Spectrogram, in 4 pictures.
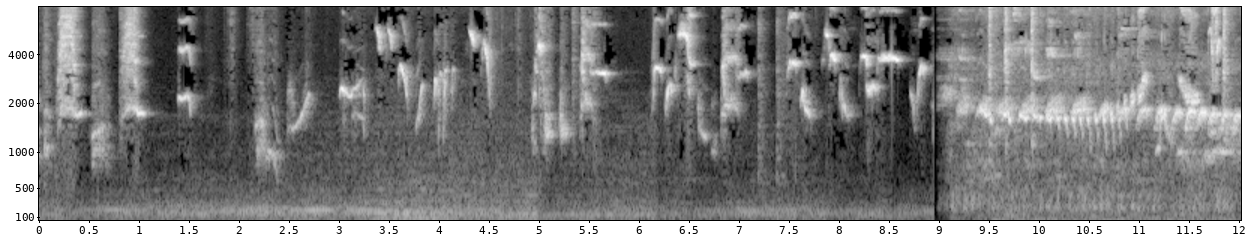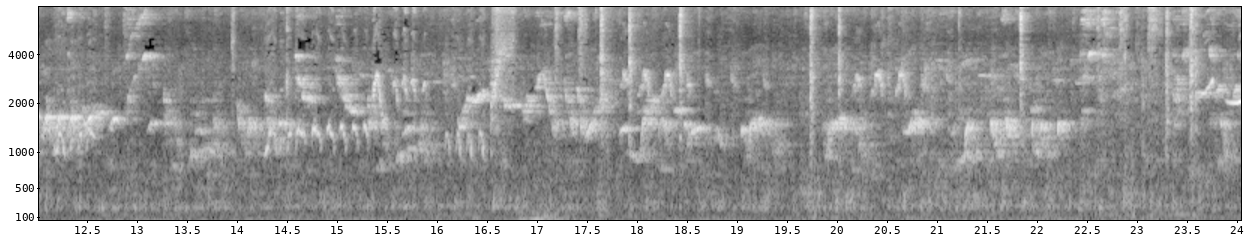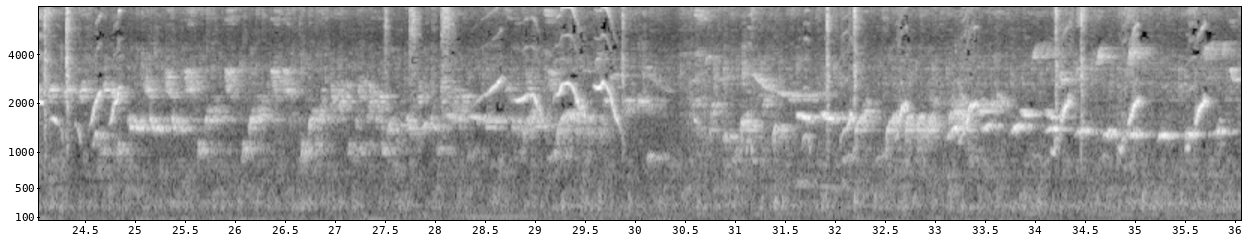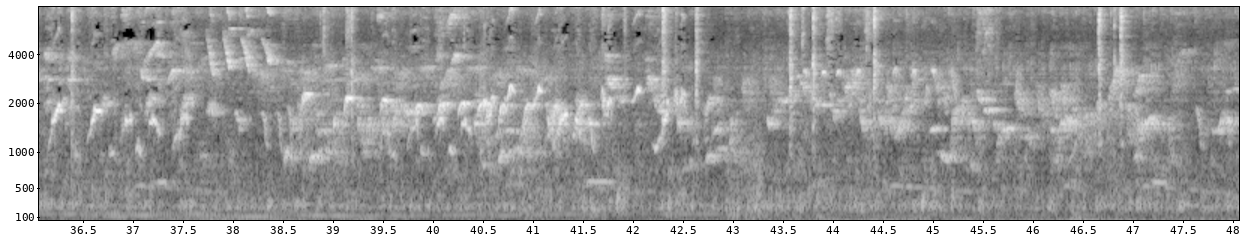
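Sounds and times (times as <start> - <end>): bird harsh rattling churrs: 0.0 - 48.0
bird whistled notes: 2.2 - 22.7.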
